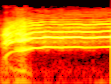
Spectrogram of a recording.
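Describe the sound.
A man lets out a loud, high-pitched scream, imitating the lone witness who heard a plane crash: a raspy burst that settles into one steady, piercing shriek held for over a second, with no other sounds.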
